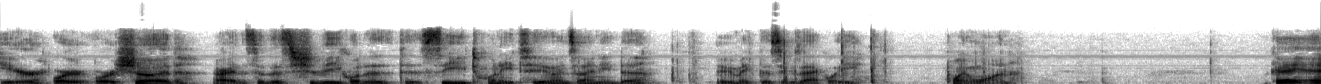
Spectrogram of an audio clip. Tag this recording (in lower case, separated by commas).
speech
